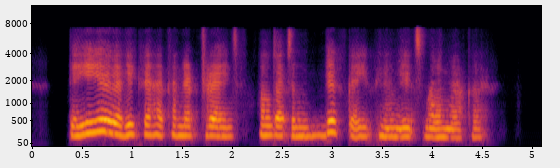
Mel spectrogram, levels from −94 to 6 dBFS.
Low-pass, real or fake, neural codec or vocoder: 7.2 kHz; fake; codec, 16 kHz, 0.5 kbps, FreqCodec, smaller model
